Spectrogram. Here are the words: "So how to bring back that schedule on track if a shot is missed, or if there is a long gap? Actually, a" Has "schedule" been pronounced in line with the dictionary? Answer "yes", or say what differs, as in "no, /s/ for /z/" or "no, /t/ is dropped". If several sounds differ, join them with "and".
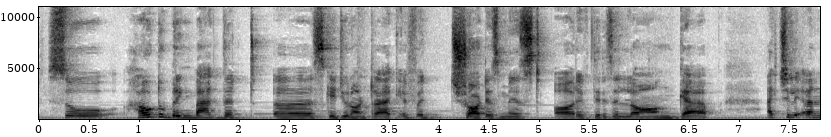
yes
